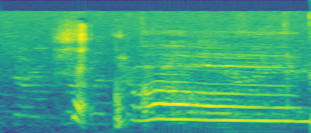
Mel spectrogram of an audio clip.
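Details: Baby boy with hiccups who seems tired: two short catching sounds, then a sustained, steady-pitched whimpering cry; typical infant fussing cry.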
